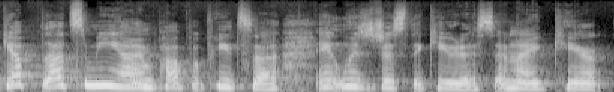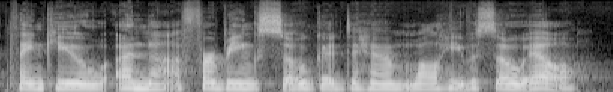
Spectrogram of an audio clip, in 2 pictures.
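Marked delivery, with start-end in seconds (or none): 0.0-1.9 put-on delighted, eager, excited, pitched-up proud tone. Retelling how dad answered fans who recognized him: imitating dad's excited reply. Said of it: "he'd get so excited".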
